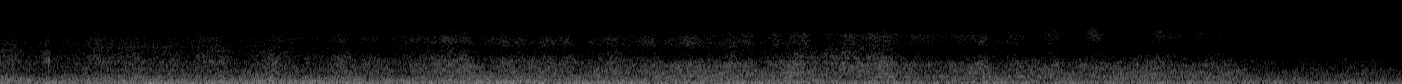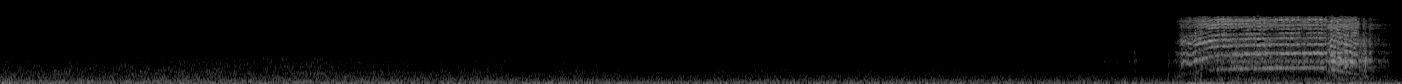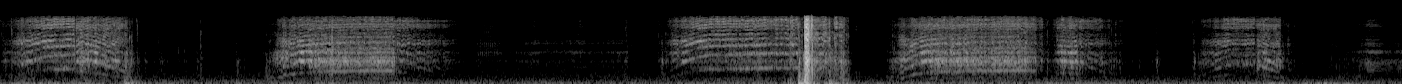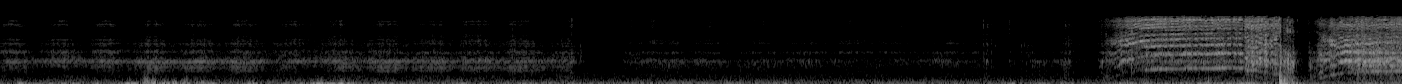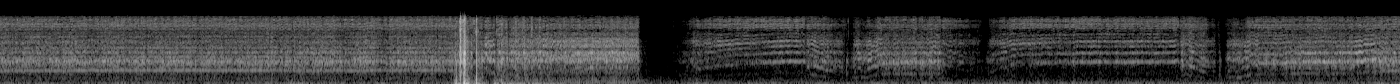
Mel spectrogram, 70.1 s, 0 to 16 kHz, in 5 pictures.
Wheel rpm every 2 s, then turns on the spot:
0, 0, 0, 0, 0, 0, 0, 0, 0, 0, 0, 0, 10, 110, 50, 60, 30, 70, 100, 80, 40, 20, 20, 20, 20, 20, 50, 90, 160, 160, 160, 110, 90, 130, 120.
28-30 40-52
